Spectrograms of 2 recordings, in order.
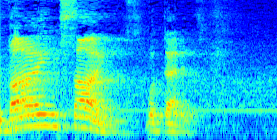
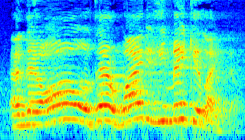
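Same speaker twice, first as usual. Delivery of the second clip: emphatic preaching; 7 semitones higher, 7 dB louder than usual. Real, not acted. Preacher urging the congregation, loud and emphatic. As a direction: press it home to the crowd.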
